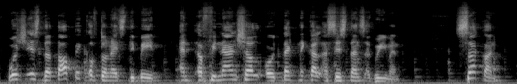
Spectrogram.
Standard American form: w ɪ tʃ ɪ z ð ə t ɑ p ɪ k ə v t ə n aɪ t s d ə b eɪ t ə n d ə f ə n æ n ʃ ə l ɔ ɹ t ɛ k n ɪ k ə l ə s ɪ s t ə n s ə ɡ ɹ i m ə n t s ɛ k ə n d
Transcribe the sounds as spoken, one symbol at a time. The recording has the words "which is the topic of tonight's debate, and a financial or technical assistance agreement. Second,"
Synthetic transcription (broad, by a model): w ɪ tʃ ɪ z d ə t ɑ p ɪ k ə v t ə n aɪ t s d ə b eɪ t ə n d ə f ə n æ n ʃ ə l ɔ ɹ t ɛ k n ɪ k ə l ə s ɪ s t ə n s ə ɡ ɹ i m ə n t s ɛ k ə n d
